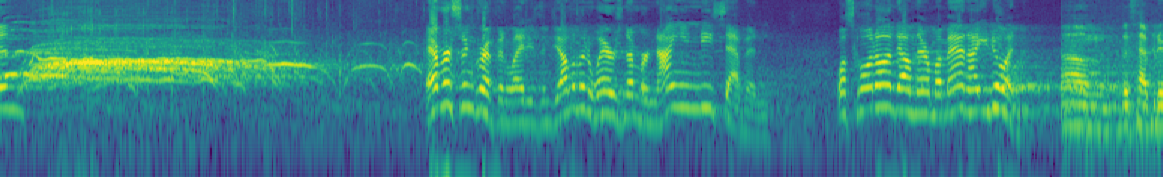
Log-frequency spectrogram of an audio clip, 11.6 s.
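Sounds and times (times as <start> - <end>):
crowd cheering and whooping: 0.0 - 4.4
speech: 4.2 - 7.8, 8.4 - 11.6.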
